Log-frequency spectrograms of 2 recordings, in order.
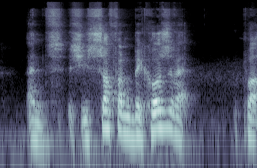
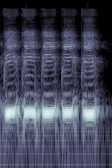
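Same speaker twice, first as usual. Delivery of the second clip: high squeaky beep beep beep; mock electronic beeping; imitated detector beeps; 14 semitones higher than usual. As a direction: mimic the metal detector going off, higher.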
